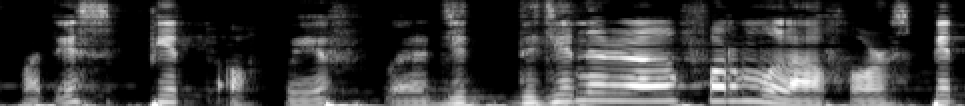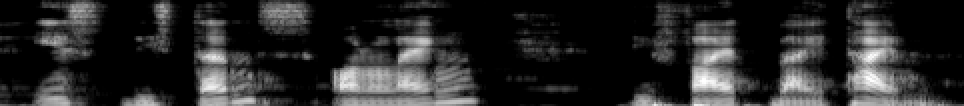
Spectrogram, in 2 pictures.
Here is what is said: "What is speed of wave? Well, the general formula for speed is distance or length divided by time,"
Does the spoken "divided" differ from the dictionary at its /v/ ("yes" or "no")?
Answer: yes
